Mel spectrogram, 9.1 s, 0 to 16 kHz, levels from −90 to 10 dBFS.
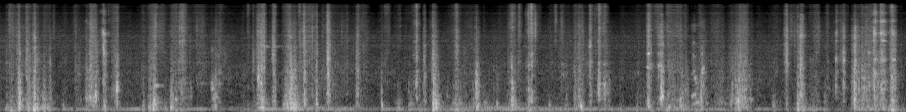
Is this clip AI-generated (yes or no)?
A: yes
